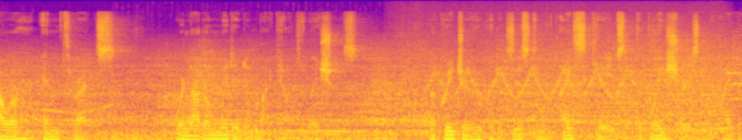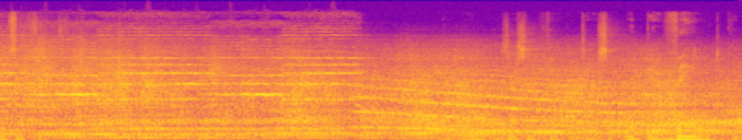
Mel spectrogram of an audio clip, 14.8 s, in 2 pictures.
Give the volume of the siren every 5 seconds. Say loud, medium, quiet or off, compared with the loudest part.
medium, loud, loud.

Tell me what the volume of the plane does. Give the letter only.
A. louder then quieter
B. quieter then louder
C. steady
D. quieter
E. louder
C.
